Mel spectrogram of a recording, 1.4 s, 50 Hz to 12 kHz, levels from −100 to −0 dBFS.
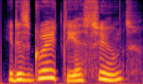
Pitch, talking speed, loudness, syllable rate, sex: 240 Hz, 165 wpm, -14 LUFS, 5.5 syllables/s, female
